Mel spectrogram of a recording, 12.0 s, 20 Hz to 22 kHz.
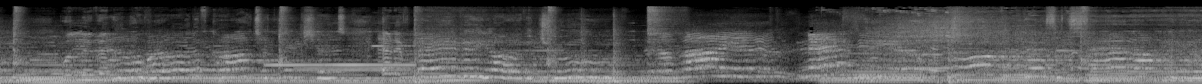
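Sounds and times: man singing: 0:00.0 - 0:06.6
soul band playing live: 0:00.0 - 0:07.4, 0:08.2 - 0:12.0.

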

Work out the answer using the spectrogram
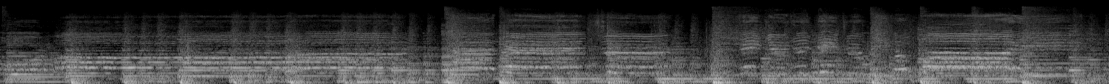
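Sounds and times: boys' choir singing in harmony: 0:00.0 - 0:11.0.

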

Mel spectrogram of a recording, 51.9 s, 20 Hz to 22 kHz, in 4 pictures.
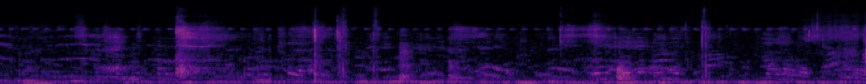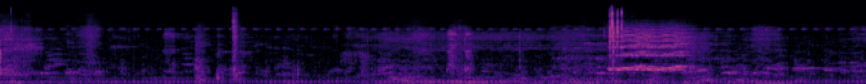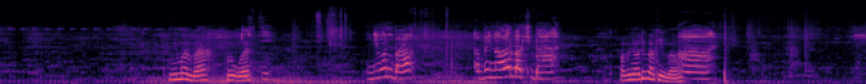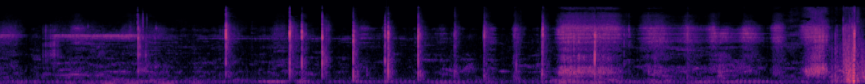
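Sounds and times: child clapping hands: 0:42.3 - 0:42.6, 0:43.2 - 0:48.0.

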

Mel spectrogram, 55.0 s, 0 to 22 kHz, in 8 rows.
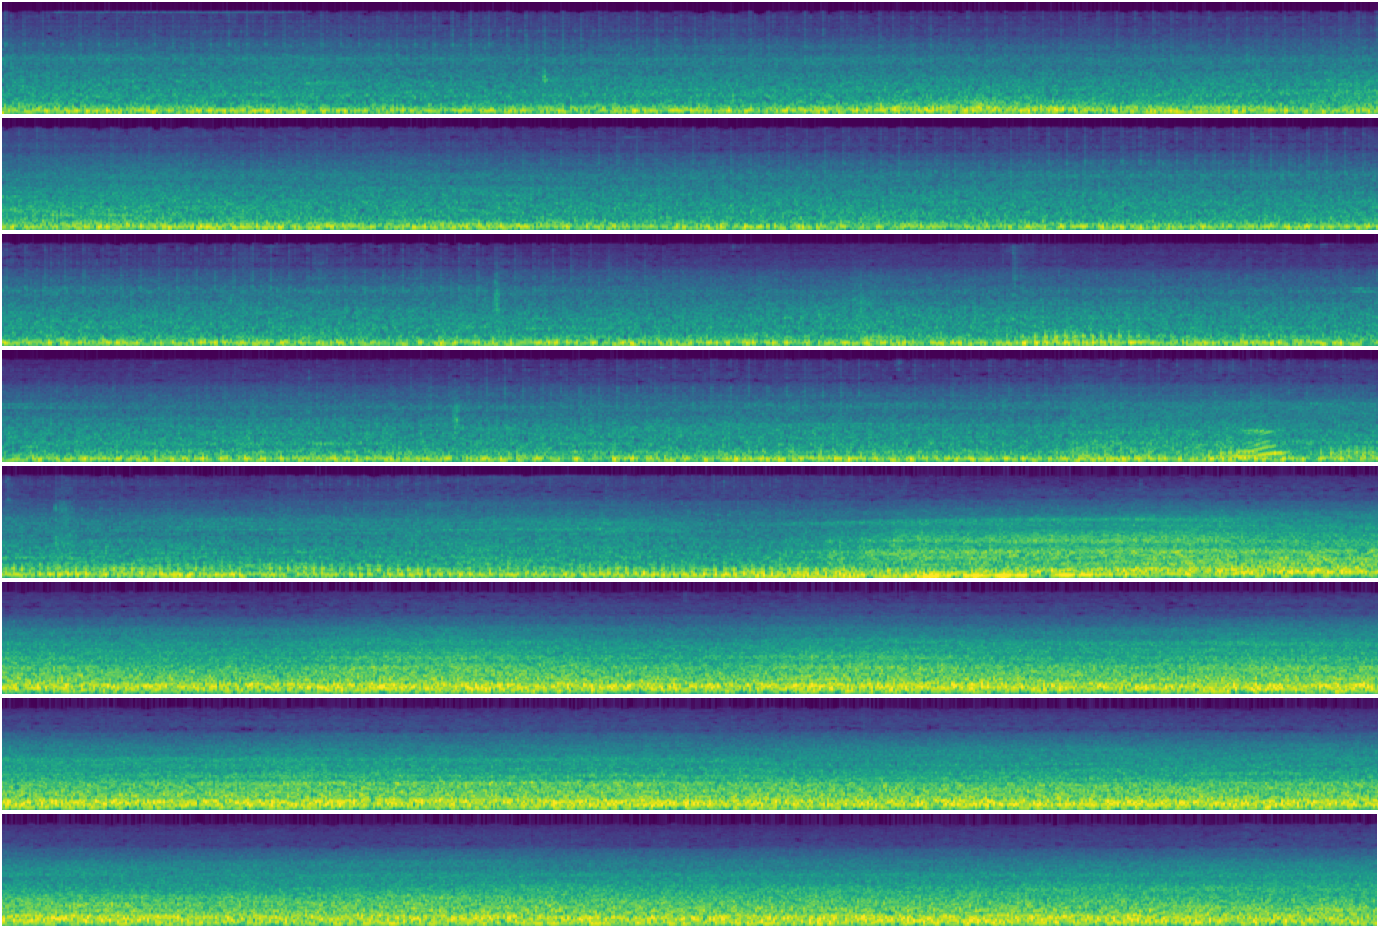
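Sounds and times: traffic running past: 0:00.0 - 0:55.0.

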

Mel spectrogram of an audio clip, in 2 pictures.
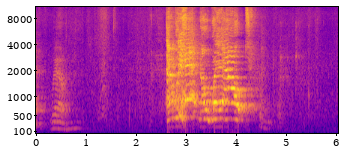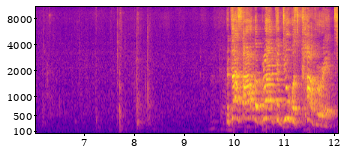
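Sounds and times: person shouting: 0:02.6 - 0:04.6, 0:09.9 - 0:12.0.

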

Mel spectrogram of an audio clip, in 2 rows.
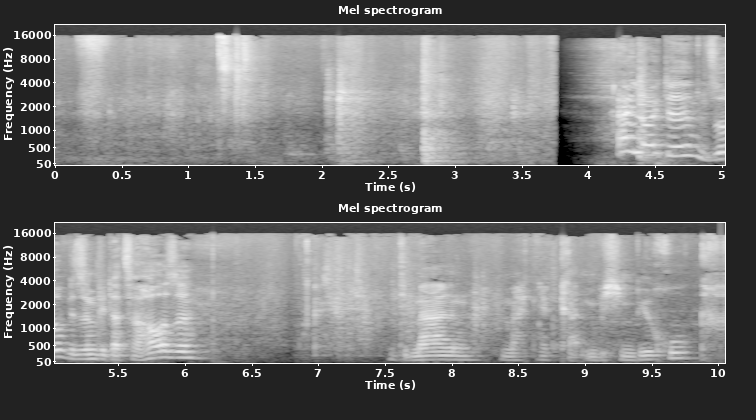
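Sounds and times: cupboard door being shut: 0:02.2 - 0:03.2.

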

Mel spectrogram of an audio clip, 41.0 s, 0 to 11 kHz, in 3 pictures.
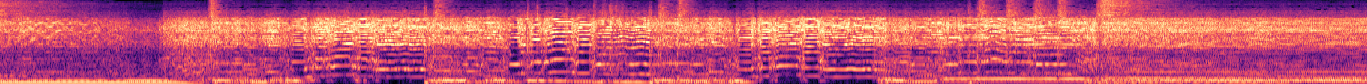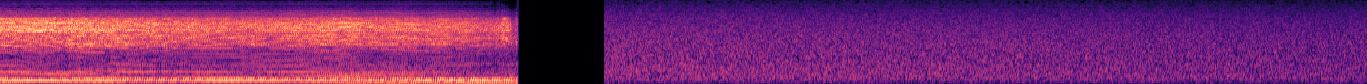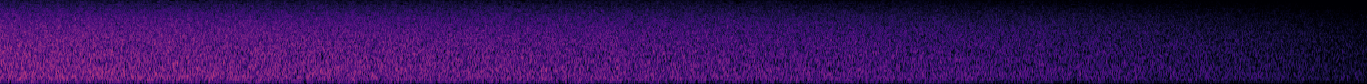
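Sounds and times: rushing static noise: 0:00.0 - 0:18.9, 0:19.7 - 0:41.0.

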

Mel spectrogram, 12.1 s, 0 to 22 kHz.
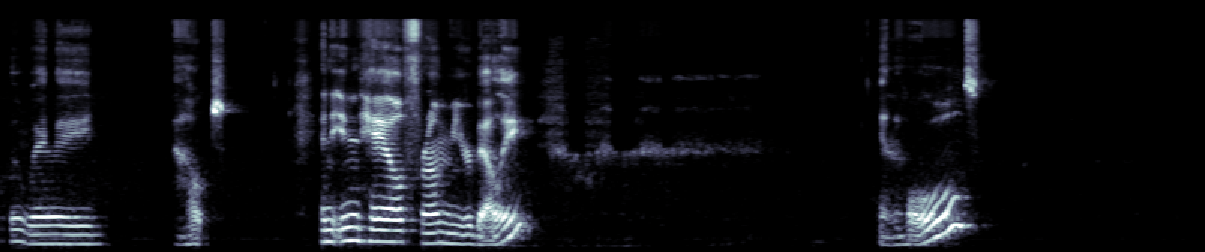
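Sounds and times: slow whistling inhale: 0:05.4 - 0:08.0.

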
